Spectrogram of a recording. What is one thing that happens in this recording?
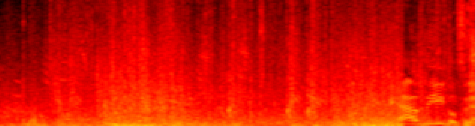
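Cannons boom and rumble in a sea battle.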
